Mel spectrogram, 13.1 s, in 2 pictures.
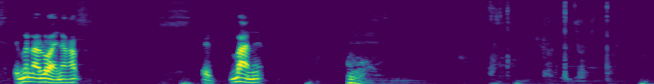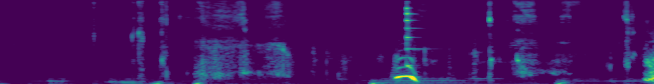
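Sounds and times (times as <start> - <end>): chewing and biting meat: 4.8 - 10.4, 11.0 - 13.0
wet mouth clicks and smacks: 12.7 - 13.0.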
